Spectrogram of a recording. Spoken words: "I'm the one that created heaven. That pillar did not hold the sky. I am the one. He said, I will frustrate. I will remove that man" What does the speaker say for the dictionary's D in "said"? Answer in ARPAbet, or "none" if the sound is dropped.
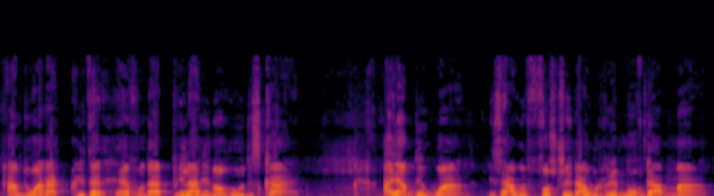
none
